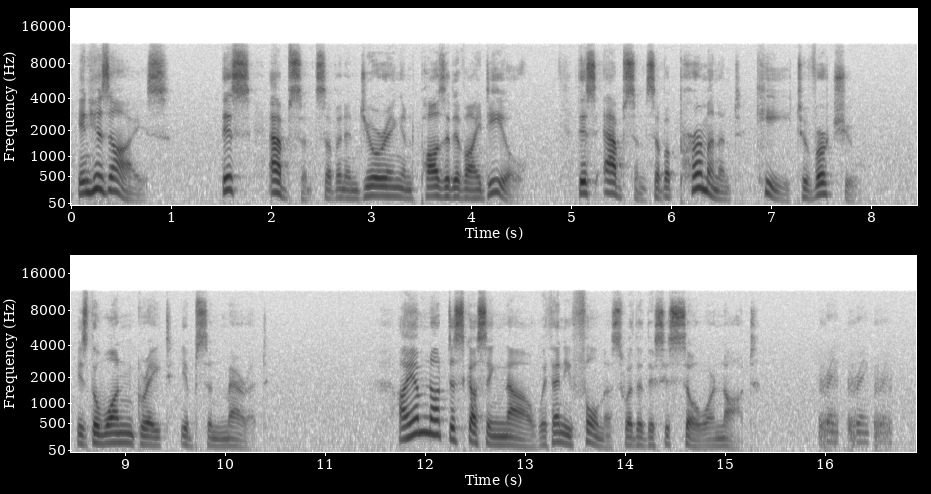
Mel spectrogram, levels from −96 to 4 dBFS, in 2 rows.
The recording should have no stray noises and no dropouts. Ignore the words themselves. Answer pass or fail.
fail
